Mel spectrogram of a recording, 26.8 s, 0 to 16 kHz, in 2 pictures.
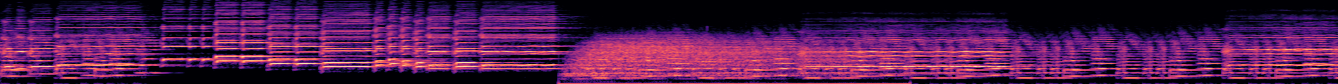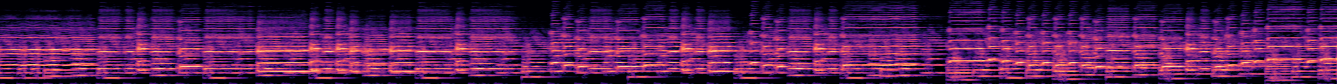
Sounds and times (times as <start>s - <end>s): Video game music: 5.5s - 12.2s.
